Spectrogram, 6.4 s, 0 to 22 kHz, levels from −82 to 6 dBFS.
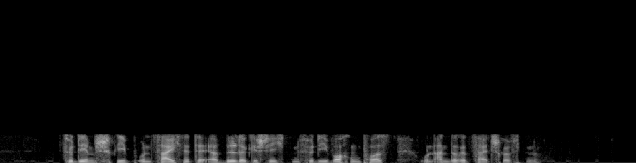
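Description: Nothing stood out on listening to this speech, which comes through as ordinary G.711 telephone coding with its usual narrow band topping out around 3.8 kHz.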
